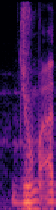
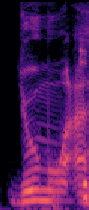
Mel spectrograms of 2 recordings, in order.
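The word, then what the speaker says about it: جمعة: kita misalkan hari Jumat Jumat itu kalau dalam bahasa Arab itu seharusnya bagaimana ibu-ibu pelafalannya imbuhnya juga Jumuah bukan jumlah tapi doa minum mobil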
